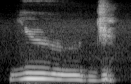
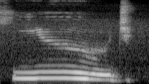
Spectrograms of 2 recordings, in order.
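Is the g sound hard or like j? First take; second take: j; j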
